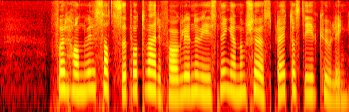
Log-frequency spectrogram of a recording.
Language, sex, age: Norwegian, female, 49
